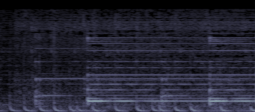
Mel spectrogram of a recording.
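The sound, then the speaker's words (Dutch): A mechanical clock, bought before the war, ticks steadily and briskly, with a couple of resonant chime tones ringing out and lingering over the ticking. No one speaks. “Dat was de laatste klok die mijn vader en moeder voor de oorlog konden kopen.”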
